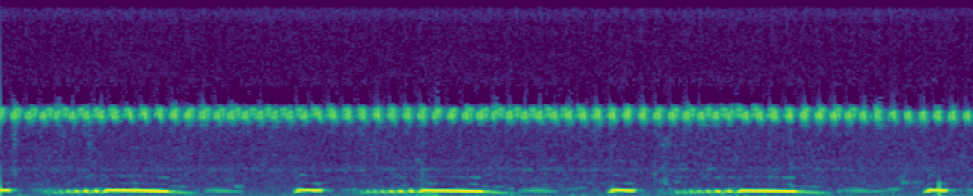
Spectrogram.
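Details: Puter dove giving its melodious coo: three drawn-out low notes, each followed by a short clipped note, repeated about every two and a half seconds. A constant high, rapidly pulsing buzz sounds in the background throughout.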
